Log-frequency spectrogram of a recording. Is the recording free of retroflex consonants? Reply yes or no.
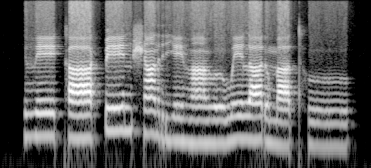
yes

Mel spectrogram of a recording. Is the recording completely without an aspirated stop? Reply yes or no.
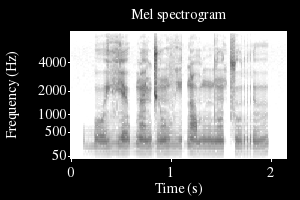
yes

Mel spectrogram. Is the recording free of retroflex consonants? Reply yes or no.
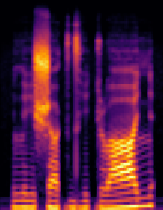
no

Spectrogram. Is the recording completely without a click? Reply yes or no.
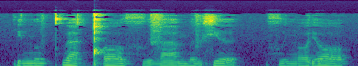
no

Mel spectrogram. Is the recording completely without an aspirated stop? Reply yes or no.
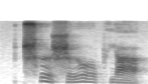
no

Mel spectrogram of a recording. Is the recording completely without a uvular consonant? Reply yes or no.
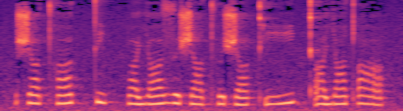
yes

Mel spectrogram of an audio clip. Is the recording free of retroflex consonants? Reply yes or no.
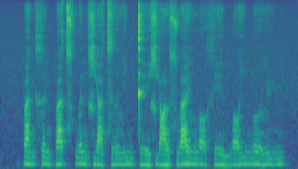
yes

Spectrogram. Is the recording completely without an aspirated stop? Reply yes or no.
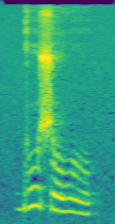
yes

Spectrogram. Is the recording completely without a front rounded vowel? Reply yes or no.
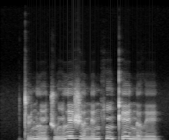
no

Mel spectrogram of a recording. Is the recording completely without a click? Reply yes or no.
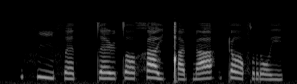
no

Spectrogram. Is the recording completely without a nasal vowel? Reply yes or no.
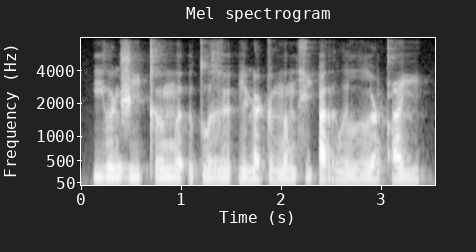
yes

